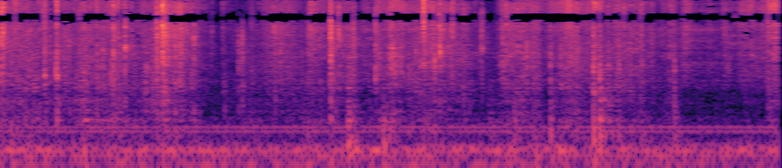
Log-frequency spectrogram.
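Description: A cardboard advent calendar being handled and opened: irregular light clicks, taps and rustles of cardboard and paper over a faint steady low hum.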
